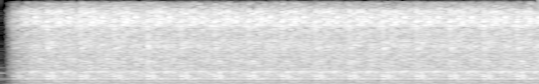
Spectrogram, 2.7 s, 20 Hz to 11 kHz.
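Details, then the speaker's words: Ford 6.0 Powerstroke diesel just after fuel injector replacement, first start without revving while air bleeds from fuel system: catches quickly, settles into even diesel clatter with steady low rumble; normal idle. "When it does start, do not rev the engine. Allow it to idle on its own as it continues to bleed air from the fuel system into the tank."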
